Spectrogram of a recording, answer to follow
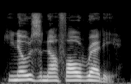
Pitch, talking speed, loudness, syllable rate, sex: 180 Hz, 185 wpm, -14 LUFS, 5.9 syllables/s, female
